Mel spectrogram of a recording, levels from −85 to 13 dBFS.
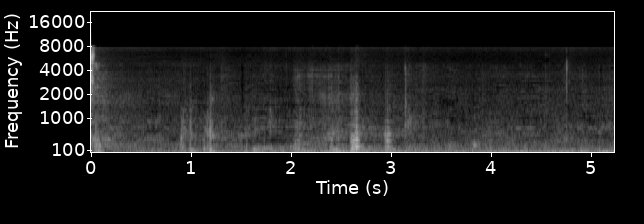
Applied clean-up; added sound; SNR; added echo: neural mask model DeepFilterNet 3.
